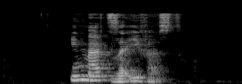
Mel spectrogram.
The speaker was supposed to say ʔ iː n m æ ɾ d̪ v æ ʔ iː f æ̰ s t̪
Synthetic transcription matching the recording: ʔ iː n m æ ɾ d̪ z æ ʔ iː f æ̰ s t̪

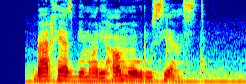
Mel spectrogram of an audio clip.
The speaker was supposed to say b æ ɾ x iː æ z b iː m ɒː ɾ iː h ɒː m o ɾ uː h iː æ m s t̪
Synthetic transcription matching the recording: b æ ɾ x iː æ z b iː m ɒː ɾ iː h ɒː m o ɾ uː s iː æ s t̪

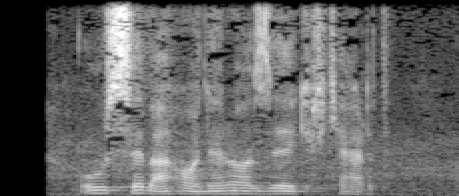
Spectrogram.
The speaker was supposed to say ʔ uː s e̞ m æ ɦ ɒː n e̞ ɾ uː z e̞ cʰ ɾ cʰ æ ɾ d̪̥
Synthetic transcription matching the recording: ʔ uː s e̞ b æ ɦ ɒː n e̞ ɾ ɒː z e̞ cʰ ɾ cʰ æ ɾ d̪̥

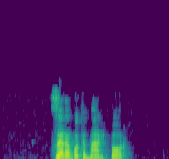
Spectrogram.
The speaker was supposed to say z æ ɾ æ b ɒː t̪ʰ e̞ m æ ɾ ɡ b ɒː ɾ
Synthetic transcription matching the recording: z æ ɾ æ b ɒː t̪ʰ e̞ m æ ɾ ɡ b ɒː ɾ

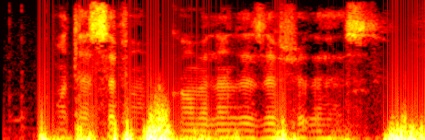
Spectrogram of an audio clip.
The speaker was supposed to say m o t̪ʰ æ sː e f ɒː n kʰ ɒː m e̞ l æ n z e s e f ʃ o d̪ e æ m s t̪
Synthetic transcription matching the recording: m o t̪ʰ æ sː e f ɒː n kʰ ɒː m e̞ l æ n z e z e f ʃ o d̪ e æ s t̪

